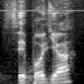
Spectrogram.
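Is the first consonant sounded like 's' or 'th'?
th. The c is said with a lisped th.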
